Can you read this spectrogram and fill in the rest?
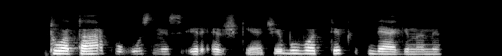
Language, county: Lithuanian, Vilnius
